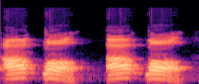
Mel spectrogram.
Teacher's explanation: پھر آپ کو مخرج معلوم کرنے کا طریقہ بھی بتایا کہ جس حرف کا مخرج آپ نے معلوم کرنا ہے اس کے شروع پر حمزہ متحرک لے کے آئیں، جیسا کہ یہ قوف ہے، اب اس کا مخرج شروع میں حمزہ متحرک لے کر آئے تو بن گیا آقا آقا۔ اب آپ کی زبان کی جڑ اوپر کے تالو سے ٹکر کھائی ہے تو اس سے یہ قوف ادا ہوتا ہے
